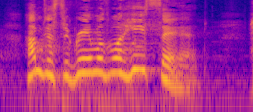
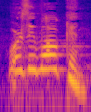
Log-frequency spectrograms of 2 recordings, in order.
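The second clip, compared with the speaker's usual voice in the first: ordinary talk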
